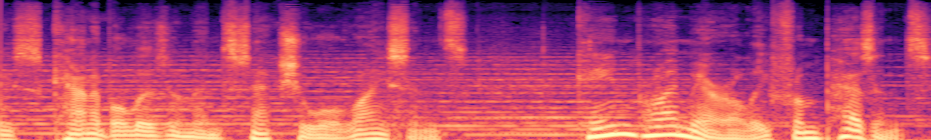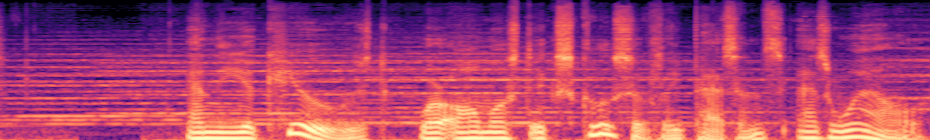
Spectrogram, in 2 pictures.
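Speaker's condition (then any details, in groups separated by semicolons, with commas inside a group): No condition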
